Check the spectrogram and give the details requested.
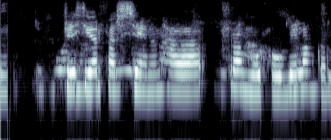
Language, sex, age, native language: Icelandic, female, 11, Icelandic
